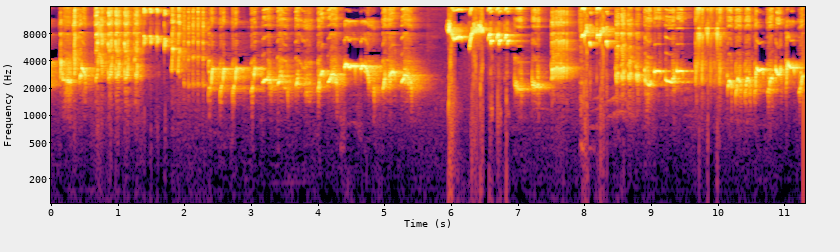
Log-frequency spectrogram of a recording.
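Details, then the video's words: A chestnut-capped thrush (Geokichla interpres), a champion singer, pours out a fast, varied song of high whistles, sharp chips and buzzy trills, almost without a break apart from one short pause. "anis kembang bang jago nyanyi"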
